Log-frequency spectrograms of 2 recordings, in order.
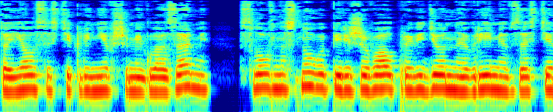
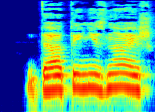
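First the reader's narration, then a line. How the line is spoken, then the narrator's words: Dull, muffled. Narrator (Russian): глухо уронил Хортон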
